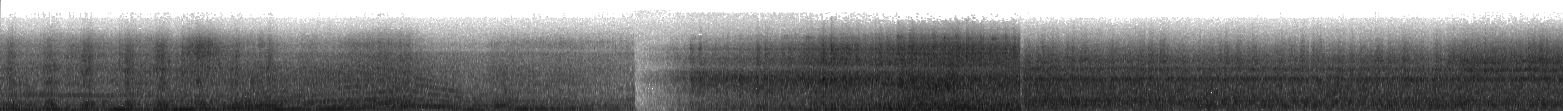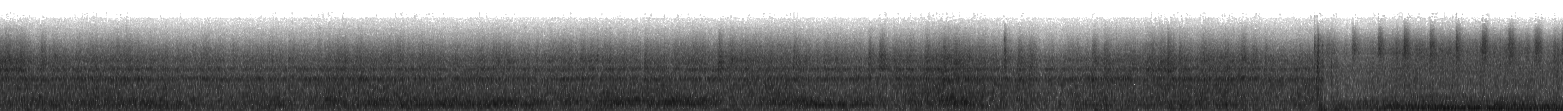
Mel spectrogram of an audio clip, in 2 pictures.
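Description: Steam train on the rails: rapid rhythmic beats as it pulls away, broken off suddenly about six seconds in, then the steady rattle and clatter of the carriages running at speed. Fast regular beats return near the end.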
